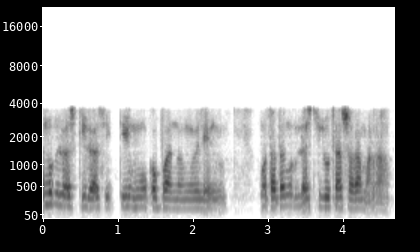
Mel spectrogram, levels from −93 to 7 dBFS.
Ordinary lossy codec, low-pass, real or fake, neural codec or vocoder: none; 3.6 kHz; fake; codec, 24 kHz, 0.9 kbps, WavTokenizer, medium speech release version 1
